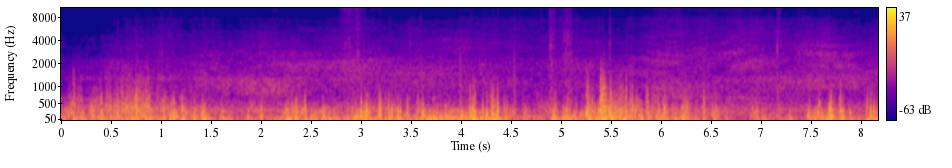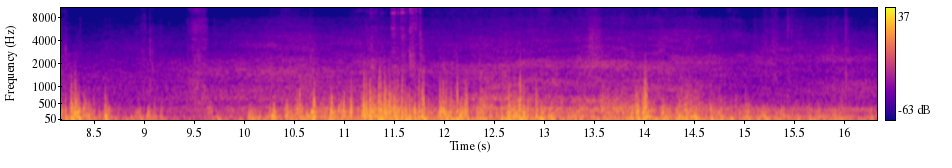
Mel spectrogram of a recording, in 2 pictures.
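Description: Wind buffeting the microphone, a low rumbling noise that rises and falls in gusts, with a few faint knocks.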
